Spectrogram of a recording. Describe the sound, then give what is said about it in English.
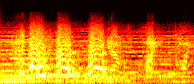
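A large dog barks in several loud, deep bursts that come close together across the whole moment, on a country estate as a horse-drawn buggy arrives. “A servant wearing a tunic-style shirt scolds the large dog, then runs to meet the arriving buggy.”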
